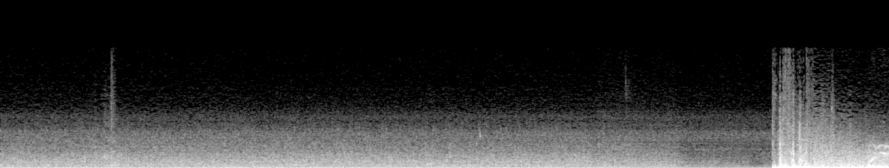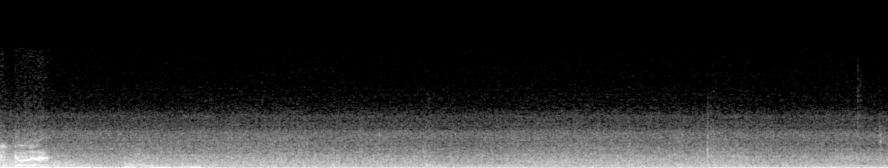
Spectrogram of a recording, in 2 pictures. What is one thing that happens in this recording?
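Water splashes around a tank wading through a river.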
